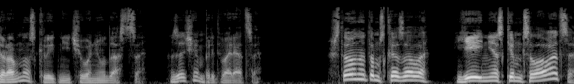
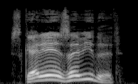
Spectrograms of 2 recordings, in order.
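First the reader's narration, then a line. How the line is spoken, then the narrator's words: Caustic snort, openly sour. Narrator (Russian): ядко хмыкнул баронет, не пытаясь скрывать свое испорченное заявлением Рамилы настроение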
